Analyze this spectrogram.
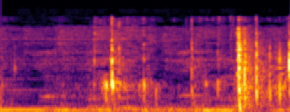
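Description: Dice clatter in a few quick, sharp clicks and rattles, rolled for Ipswich in a dice football match against Watford, with a low steady hum underneath and no talking.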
